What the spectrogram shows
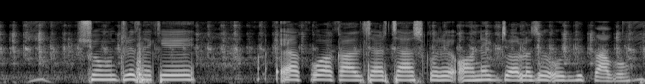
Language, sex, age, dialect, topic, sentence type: Bengali, female, 18-24, Northern/Varendri, agriculture, statement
